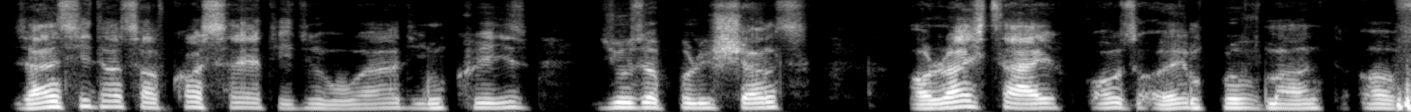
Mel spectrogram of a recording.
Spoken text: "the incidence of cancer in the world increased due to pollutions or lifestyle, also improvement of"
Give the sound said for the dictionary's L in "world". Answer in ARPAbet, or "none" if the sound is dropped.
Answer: none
